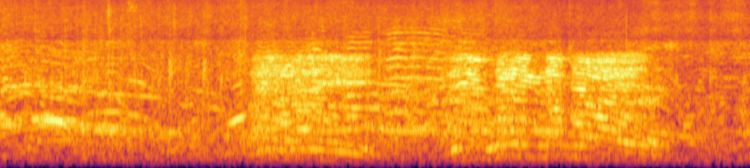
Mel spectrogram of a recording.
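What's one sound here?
A marching band plays brass instruments loudly.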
